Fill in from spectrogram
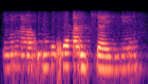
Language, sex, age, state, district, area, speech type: Maithili, female, 18-30, Bihar, Madhepura, rural, conversation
